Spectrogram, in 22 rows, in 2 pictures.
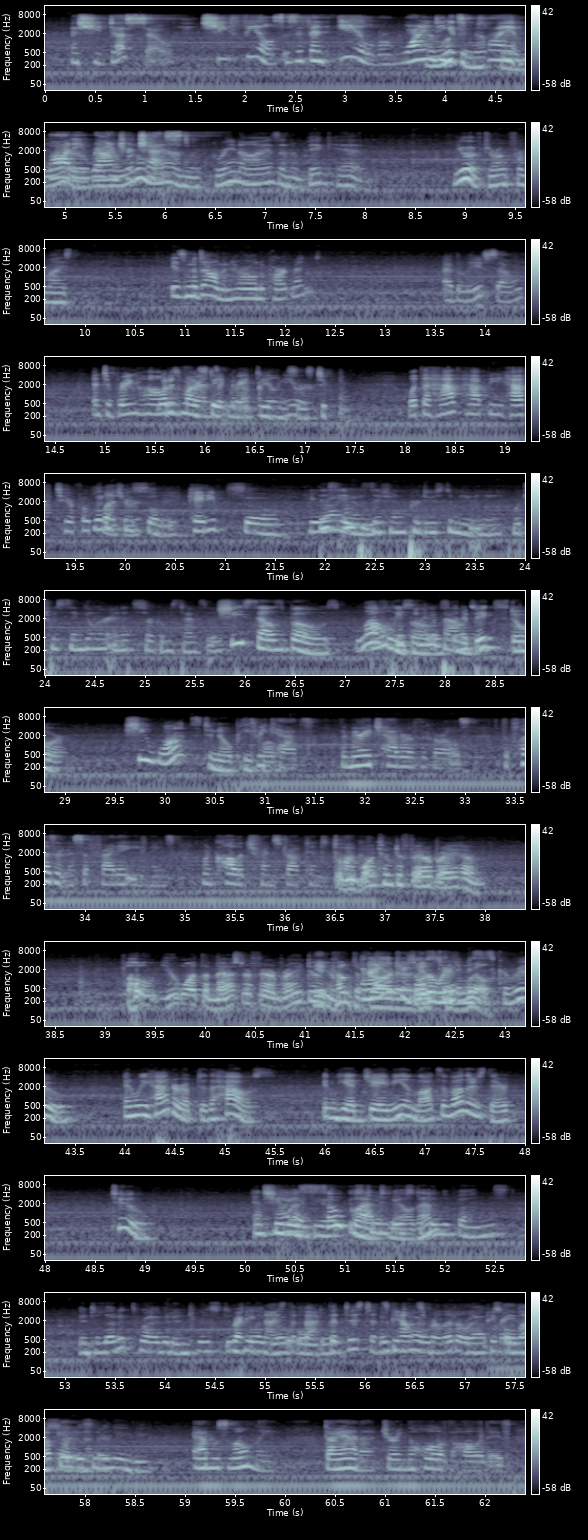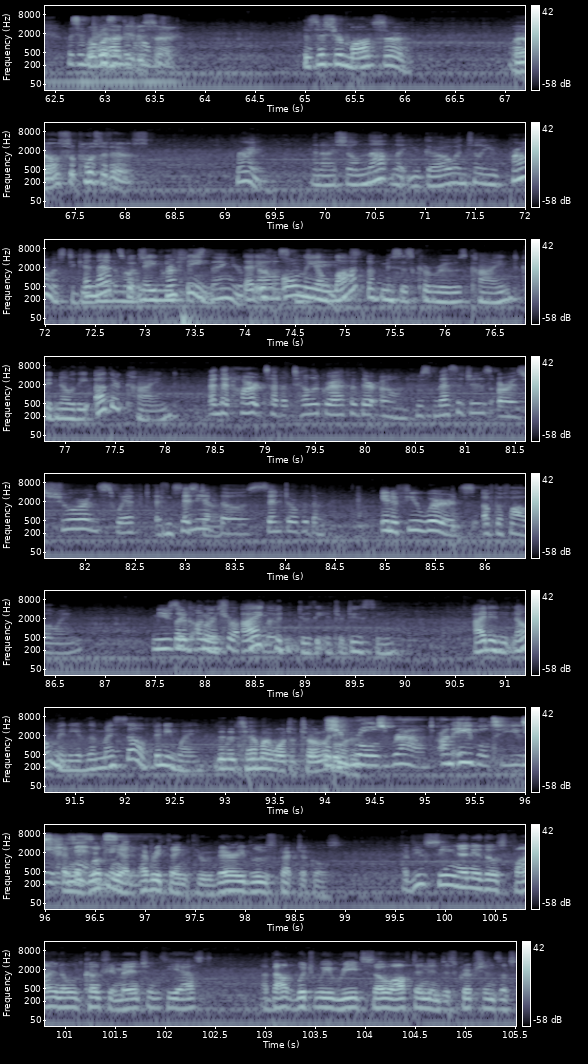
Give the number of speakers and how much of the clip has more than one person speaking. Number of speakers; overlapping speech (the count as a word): ten, about 27%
